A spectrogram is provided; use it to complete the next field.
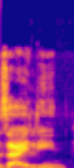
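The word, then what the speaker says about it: xylene: उसको हम कहते हैं ज़ाइलीन। दिस इज़ नॉट, ये X है लेकिन इसको जब प्रोनाउंसिएशन होती है तो X को Z कहा जाता है, और ये आपके पास बन जाता है ज़ाइलीन।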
